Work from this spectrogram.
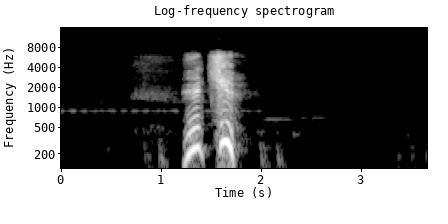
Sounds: Sneeze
